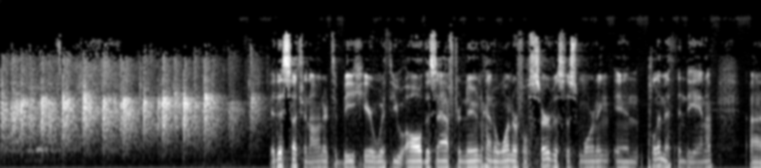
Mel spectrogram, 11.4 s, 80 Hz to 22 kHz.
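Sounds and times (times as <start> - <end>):
church audience applause: 0.0 - 4.0
speech: 4.0 - 11.4.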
